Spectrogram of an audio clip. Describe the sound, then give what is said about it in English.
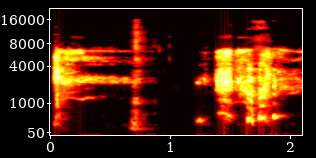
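A voice imitates coughing up seawater with two bursts of gurgling, sputtering coughs separated by a short silent pause. “As soon as you think about accepting this deal, you wake up coughing up seawater. That was me coughing up seawater.”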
